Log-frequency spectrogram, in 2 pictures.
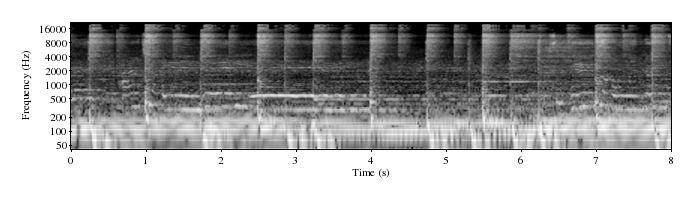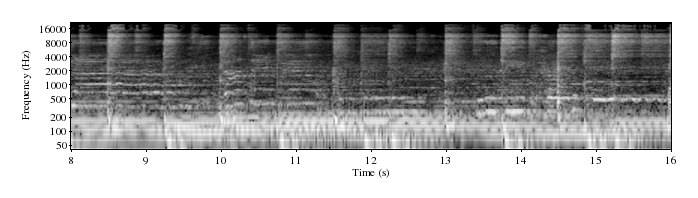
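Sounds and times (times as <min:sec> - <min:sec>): person singing: 0:00.0 - 0:05.4, 0:06.2 - 0:16.0
distorted guitars: 0:00.0 - 0:16.0
heavy bass: 0:00.0 - 0:16.0
drum hits: 0:04.8 - 0:16.0.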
